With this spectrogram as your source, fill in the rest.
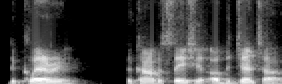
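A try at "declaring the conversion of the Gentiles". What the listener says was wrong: Not conversation. Slow down.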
